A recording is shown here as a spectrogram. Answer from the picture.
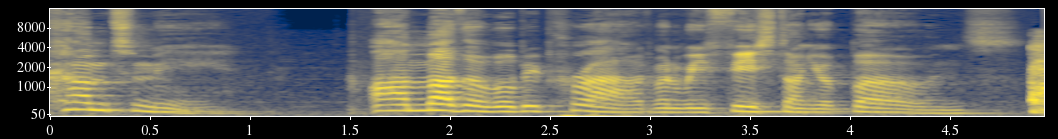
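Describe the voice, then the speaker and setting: A man's put-on character voice, fairly high in pitch, over faint music in the background. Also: fairly slow pace. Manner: menacing.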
